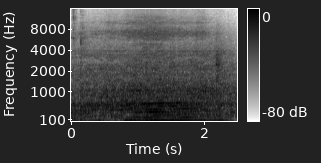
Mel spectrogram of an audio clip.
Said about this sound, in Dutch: Er reed even een auto voorbij.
